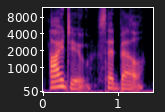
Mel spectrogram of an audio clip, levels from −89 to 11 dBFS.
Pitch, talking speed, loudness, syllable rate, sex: 195 Hz, 165 wpm, -21 LUFS, 3.5 syllables/s, female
